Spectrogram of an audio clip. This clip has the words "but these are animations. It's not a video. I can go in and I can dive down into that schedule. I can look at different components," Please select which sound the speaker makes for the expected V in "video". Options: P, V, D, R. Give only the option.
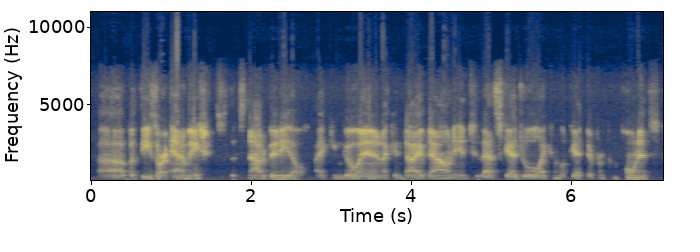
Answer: V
